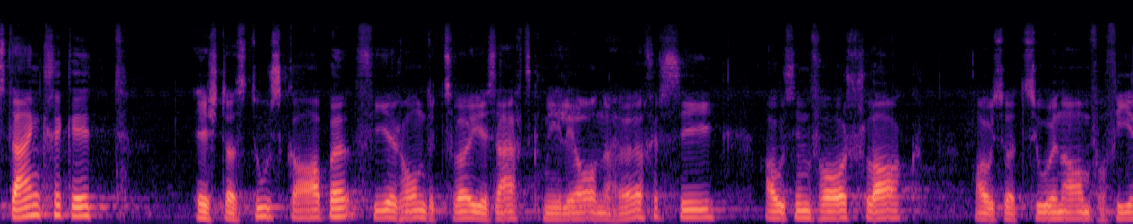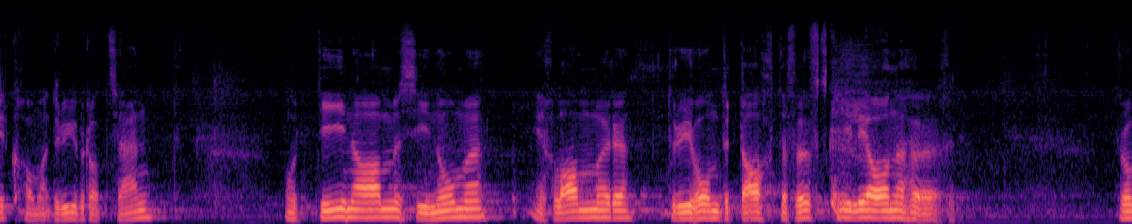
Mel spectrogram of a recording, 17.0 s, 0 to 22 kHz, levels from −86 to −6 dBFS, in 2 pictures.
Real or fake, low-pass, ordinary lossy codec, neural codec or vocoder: fake; 14.4 kHz; none; vocoder, 44.1 kHz, 128 mel bands every 256 samples, BigVGAN v2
